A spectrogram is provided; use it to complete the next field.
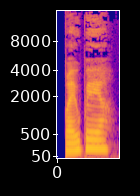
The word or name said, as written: brevbærer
